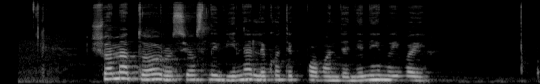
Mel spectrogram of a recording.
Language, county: Lithuanian, Šiauliai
